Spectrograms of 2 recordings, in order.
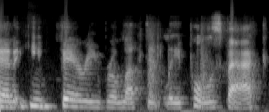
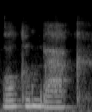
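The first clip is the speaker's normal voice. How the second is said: tender welcome; 2 semitones higher, 8 dB quieter than usual. Acted.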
